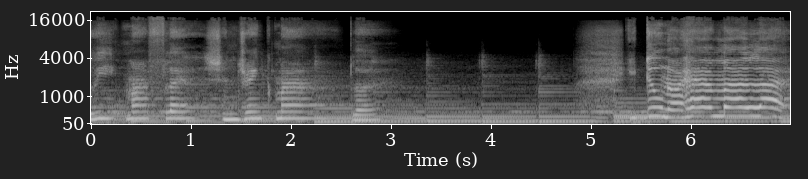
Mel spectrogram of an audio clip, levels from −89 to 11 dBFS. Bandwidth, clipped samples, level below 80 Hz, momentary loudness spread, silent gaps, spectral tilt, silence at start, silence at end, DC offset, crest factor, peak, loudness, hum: 18 kHz; under 0.1%; -56 dBFS; 15 LU; none; -4.5 dB/octave; 0 s; 0 s; under 0.1%; 18 dB; -2 dBFS; -21 LUFS; none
